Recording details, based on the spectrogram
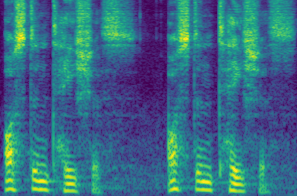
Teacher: The stress is on the third syllable.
